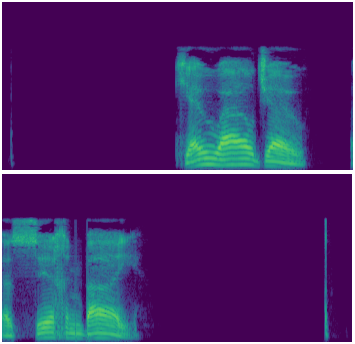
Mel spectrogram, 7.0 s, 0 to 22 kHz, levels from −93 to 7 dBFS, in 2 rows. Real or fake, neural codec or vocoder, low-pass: real; none; 7.2 kHz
